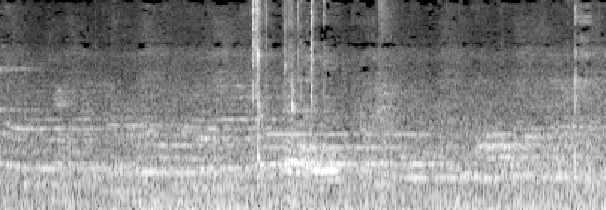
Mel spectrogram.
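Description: Ear-piercing gun firing with a sharp click about a second and a half in, over steady background music.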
